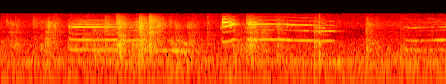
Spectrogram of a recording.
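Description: Kittens meow in high, thin, wavering cries, several overlapping in quick succession.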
